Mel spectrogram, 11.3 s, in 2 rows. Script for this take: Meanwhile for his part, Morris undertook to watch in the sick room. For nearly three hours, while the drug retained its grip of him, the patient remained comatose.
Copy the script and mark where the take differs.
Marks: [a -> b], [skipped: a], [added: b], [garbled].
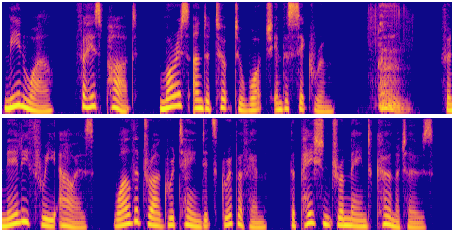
Meanwhile for his part, Morris undertook to watch in the sick room. For nearly three hours, while the drug retained its grip of him, the patient remained comatose.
